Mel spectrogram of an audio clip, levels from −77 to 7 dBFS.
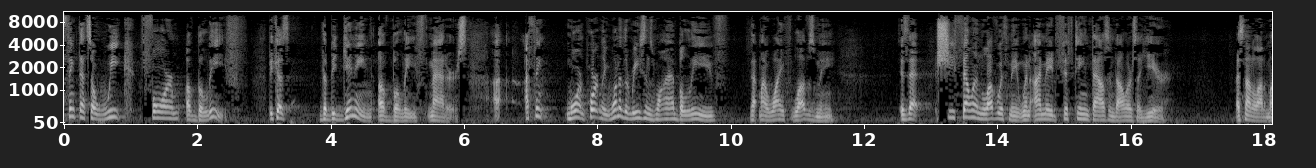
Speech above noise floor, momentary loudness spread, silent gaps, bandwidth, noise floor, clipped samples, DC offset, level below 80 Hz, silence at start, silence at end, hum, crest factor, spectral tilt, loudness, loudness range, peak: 32 dB; 11 LU; none; 10.5 kHz; -52 dBFS; under 0.1%; under 0.1%; -58 dBFS; 0 s; 0 s; none; 22 dB; -3.5 dB/octave; -20 LUFS; 5 LU; 0 dBFS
